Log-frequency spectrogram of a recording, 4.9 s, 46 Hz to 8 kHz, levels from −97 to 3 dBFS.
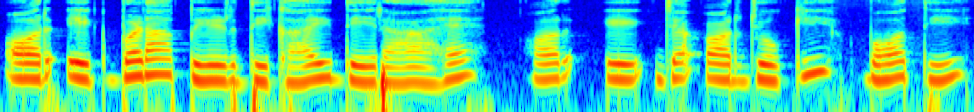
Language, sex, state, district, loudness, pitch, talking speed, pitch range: Hindi, female, Himachal Pradesh, Shimla, -20 LUFS, 215 Hz, 185 wpm, 205-230 Hz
